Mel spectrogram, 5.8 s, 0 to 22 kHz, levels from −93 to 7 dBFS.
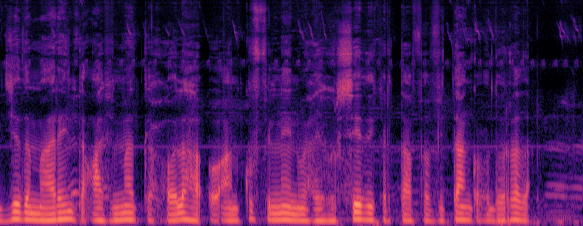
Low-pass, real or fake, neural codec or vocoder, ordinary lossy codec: none; real; none; none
